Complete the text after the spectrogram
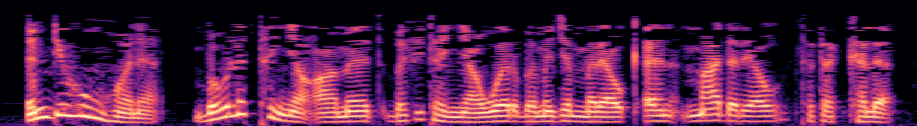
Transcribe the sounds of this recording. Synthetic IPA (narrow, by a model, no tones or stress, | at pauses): ʔɨnd̪iɦumɦo̞nə̰ | bəhulət̪ʰːəɲːa̰wʔa̰mət̪bəfit̪ʰəɲːawɔɾbəməd͡ʒɛmːəɾjawkʼənmad̪əɾjawt̪ʰət̪ʰəkʰːələ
